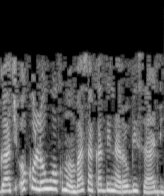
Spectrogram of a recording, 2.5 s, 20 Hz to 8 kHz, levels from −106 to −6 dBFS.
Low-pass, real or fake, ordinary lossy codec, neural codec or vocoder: 7.2 kHz; real; MP3, 24 kbps; none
